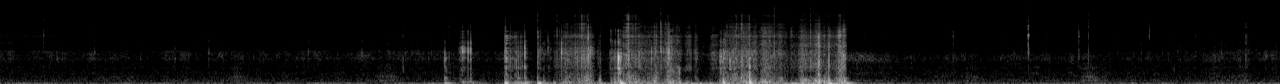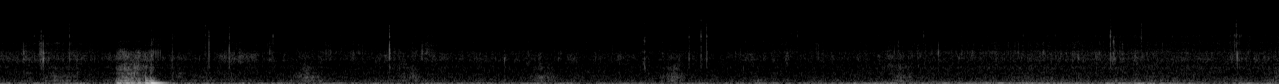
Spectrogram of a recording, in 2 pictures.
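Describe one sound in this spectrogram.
Bike tyres crunch and roll over snow.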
